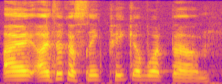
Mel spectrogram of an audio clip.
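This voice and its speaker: A man's voice: a little high, moderate pace. A young man hosting a casual gaming news channel, reading parts of an article aloud and rambling between lines with laughs and restarts.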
